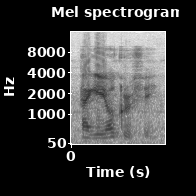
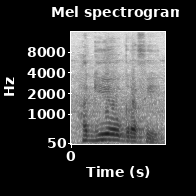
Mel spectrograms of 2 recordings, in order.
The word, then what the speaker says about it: hagiography: This word is pronounced Hagiography. hagiography.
